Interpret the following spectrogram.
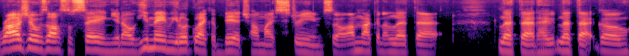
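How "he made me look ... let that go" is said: plain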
